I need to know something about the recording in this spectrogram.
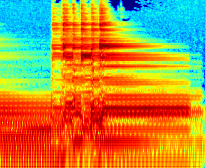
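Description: Warwick Thumb bolt-on electric bass ringing out a closing chord, struck hard and bright about half a second in. The chord sustains, then is muted abruptly near the end.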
